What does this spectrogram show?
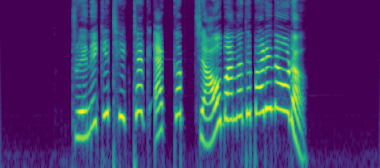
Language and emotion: Bengali, angry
